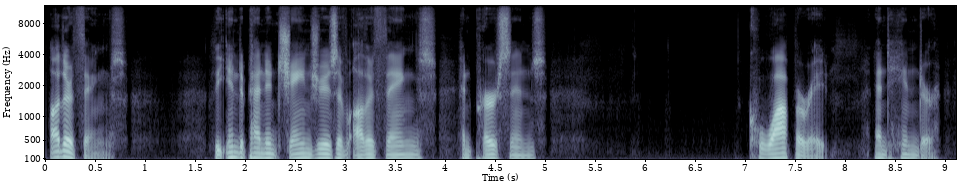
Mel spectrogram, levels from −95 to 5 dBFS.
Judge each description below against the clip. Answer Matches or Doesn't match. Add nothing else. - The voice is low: Matches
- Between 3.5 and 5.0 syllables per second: Matches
